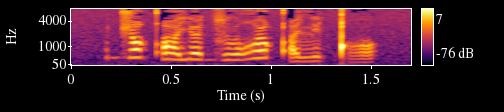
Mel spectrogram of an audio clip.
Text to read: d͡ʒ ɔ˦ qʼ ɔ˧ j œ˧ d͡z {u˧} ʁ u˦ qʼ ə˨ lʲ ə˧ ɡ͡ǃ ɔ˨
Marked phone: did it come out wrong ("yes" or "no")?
no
